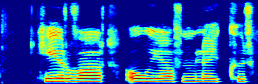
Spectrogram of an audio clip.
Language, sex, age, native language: Icelandic, male, 8, Icelandic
